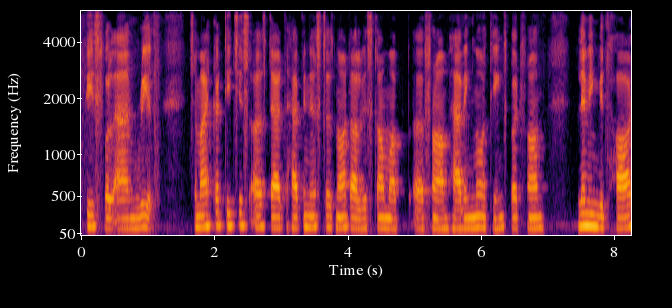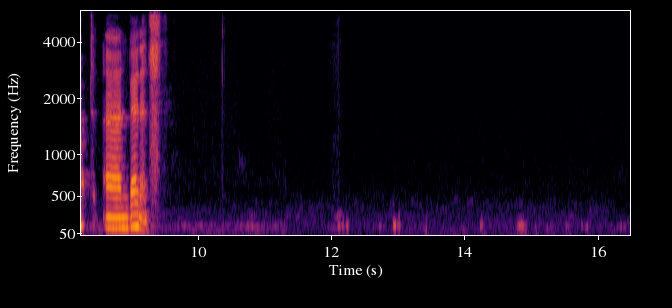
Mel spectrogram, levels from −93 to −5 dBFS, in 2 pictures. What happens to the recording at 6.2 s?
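At 6.2 s the speech sounds gritty and metallic, with sibilants splashing into harsh, unrelated tones and the spectrum running right up to a hard edge near 6 kHz. This is aliasing, and it runs through the entire clip, not just this moment. The audio was resampled down without a proper anti-aliasing filter, which fits a drop from 48 kHz to 12 kHz. Energy above 6 kHz folds back below it, leaving false components roughly 15 dB under the speech.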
